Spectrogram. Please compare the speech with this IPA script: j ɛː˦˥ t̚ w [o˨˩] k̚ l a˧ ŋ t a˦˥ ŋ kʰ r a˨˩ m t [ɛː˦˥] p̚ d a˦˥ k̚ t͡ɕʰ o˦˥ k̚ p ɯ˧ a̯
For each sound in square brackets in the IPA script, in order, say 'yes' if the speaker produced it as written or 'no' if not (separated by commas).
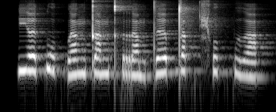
yes, yes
